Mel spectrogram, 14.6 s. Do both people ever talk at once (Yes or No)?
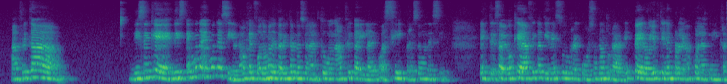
No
